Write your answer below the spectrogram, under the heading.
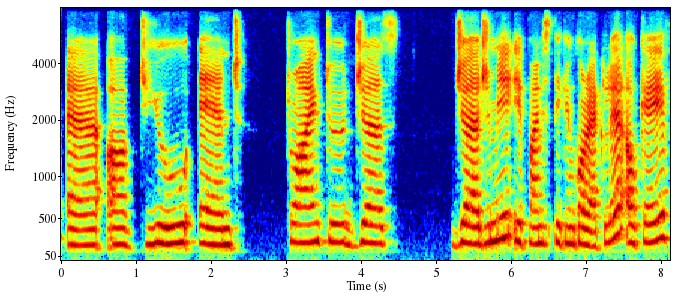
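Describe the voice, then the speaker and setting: Slow, halting woman on dull audio. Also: medium pitch, fairly bright tone. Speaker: workshop participant in a role-play. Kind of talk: improvised speech to a group.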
